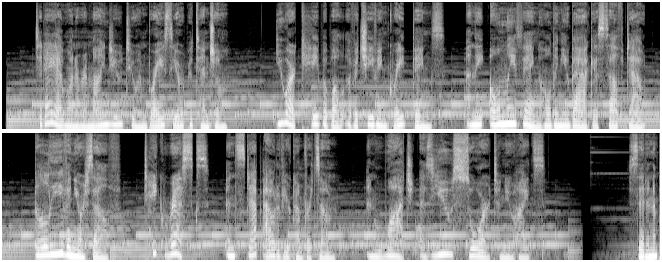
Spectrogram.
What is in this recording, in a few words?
Meditation Motivation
